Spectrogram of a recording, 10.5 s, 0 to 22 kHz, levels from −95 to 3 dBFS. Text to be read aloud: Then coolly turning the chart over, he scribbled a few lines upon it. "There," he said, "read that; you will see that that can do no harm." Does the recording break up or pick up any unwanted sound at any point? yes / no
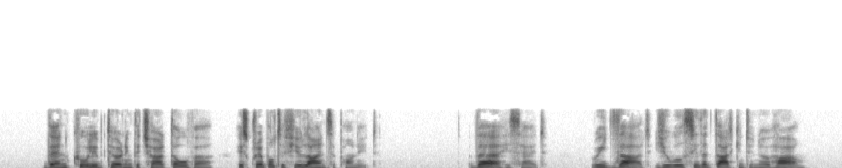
no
